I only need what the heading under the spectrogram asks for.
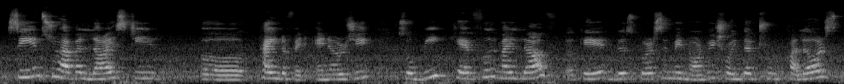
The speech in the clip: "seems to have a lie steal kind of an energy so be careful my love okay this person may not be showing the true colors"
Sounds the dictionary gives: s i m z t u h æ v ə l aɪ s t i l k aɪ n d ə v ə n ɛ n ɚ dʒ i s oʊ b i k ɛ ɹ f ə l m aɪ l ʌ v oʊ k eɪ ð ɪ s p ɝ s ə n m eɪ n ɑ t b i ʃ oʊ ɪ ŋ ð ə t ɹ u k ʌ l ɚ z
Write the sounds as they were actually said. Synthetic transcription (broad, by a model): s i m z t u h æ v ə l aɪ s t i k aɪ n d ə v ə n ɛ n ɚ dʒ i s oʊ b i k ɛ ɹ f ə l m aɪ l ʌ v oʊ k eɪ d ɪ s p ɝ s ə n m eɪ n ɑ t b i ʃ oʊ ɪ ŋ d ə t ɹ u k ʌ l ɚ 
